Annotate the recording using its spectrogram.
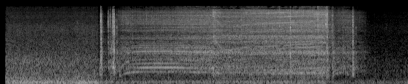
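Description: Instant film camera firing: a double shutter click about a second in, then its motor whirring steadily for about two seconds as it drives the print out, ending with a click.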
